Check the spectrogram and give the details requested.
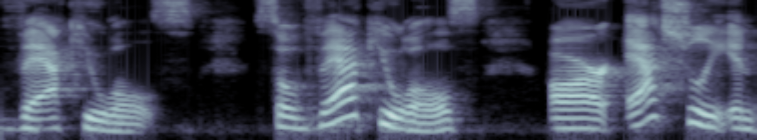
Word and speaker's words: vacuoles: It sounds like the word vacuum. It's called vacuoles.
